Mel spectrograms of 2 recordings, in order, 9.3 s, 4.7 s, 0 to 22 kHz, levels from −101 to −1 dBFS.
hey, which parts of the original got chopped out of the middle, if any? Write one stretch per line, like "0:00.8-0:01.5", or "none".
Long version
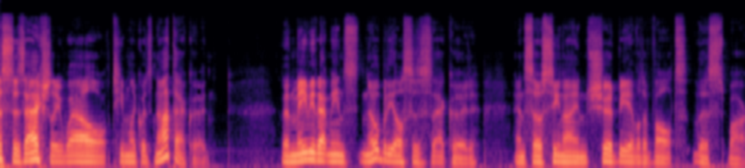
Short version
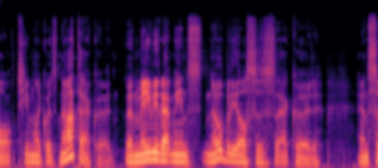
0:02.7-0:03.4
